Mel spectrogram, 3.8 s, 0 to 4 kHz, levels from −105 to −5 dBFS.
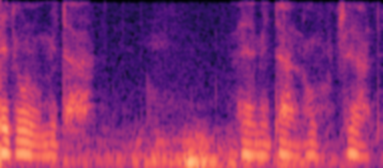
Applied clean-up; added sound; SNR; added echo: none; Thunder / Rain; 5 dB; none.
